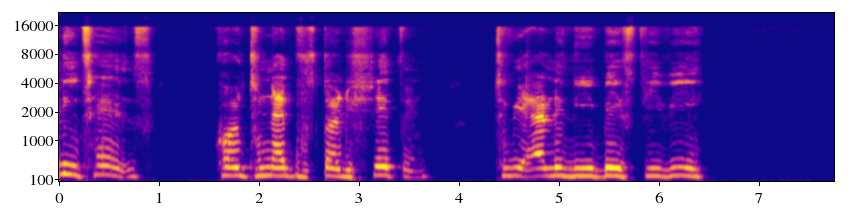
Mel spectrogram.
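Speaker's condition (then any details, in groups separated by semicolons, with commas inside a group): Cerebral palsy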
